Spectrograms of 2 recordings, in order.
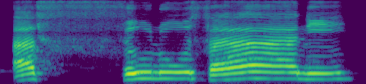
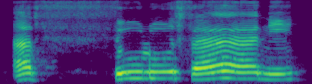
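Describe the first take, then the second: Both takes have the same delivery.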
